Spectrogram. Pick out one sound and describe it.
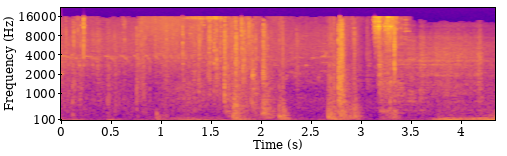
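A car door clicks open and thumps shut.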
